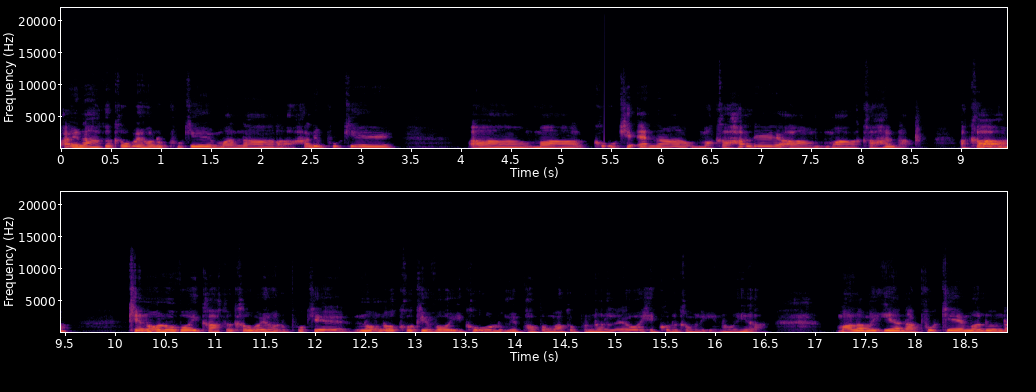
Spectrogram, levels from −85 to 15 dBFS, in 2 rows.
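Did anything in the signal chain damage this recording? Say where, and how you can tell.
Yes: an underrun with held sample at the driver buffer, 5.43 s. The waveform freezes flat for 0.67 ms, which fits a 32-sample stall. About 0.7 ms of audio was lost meanwhile.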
